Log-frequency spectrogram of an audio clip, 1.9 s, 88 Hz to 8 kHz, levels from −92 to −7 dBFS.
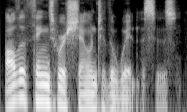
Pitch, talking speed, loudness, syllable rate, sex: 105 Hz, 255 wpm, -18 LUFS, 6.4 syllables/s, male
